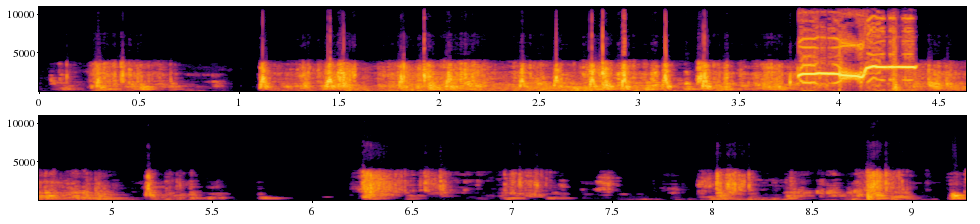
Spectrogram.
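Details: Cowbirds travelling in a huge flock, fifty or more crowding each garden feeder, make a rapid clattering chatter of clicks, with one high thin slurred whistle rising then falling midway, followed by scattered quieter bursts.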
